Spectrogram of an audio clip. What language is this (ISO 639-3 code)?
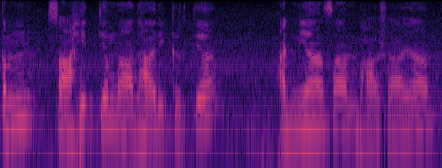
san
